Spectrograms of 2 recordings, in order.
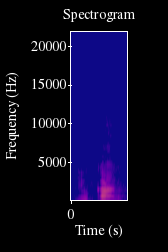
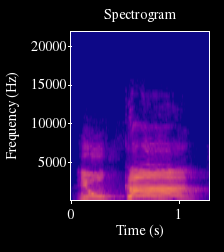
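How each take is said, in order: First: Much softer, lower you can't; quiet low echo. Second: Loud, high emphatic you can't; loud firm you can't; loud declaration. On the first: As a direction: drop to a near murmur. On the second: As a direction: declare it firmly and loudly. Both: Shown as a demonstration. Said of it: "loud then soft contrast".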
